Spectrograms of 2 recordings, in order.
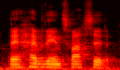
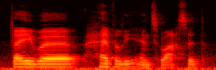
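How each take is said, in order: First: Fast, clipped "They're heavily into acid" with "heavily" stressed; fast, matter-of-fact retake; quick plain rephrase. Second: Hesitant, stressing "were" as he searches for words; careful stress on were. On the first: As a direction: rush the rewording out. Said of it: "I don't know how to say it". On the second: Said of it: "how do I say it?". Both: Real, not acted.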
